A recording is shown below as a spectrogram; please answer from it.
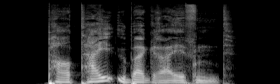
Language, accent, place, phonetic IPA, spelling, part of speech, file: German, Germany, Berlin, [paʁˈtaɪ̯ʔyːbɐˌɡʁaɪ̯fn̩t], parteiübergreifend, adjective, De-parteiübergreifend.ogg
- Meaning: cross-party, crossing party lines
